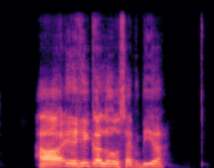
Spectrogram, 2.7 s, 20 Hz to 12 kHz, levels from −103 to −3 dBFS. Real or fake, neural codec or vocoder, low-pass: fake; codec, 24 kHz, 1 kbps, SNAC; 10.8 kHz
